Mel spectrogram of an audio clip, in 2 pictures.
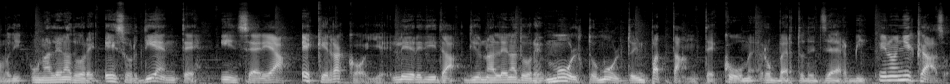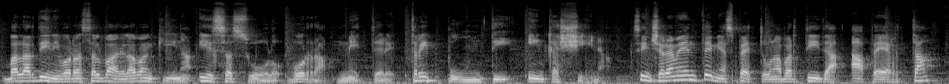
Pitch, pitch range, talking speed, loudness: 110 Hz, 90-140 Hz, 135 wpm, -18 LUFS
